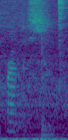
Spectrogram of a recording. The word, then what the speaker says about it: crevasse: might dig quite a crevasse, or it might Crevasse? not. Yes, a crevasse. Crevasse. I thought it was pronounced crevice. It can be pronounced both ways.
